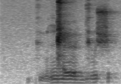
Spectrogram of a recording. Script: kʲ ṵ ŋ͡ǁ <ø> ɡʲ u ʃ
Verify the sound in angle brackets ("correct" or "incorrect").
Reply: correct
